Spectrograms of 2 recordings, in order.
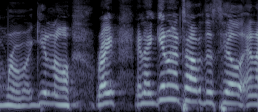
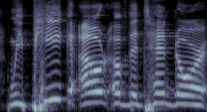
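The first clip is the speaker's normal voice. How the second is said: ordinary talk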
